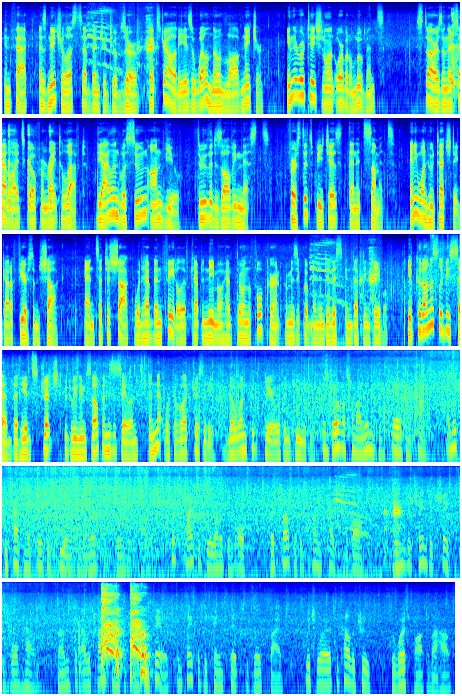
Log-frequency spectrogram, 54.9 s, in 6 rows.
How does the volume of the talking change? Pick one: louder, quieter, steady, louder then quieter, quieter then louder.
quieter.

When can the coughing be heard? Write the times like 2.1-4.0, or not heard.
8.9-10.2, 26.9-27.5, 47.3-48.8.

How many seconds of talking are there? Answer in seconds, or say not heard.
55 s.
